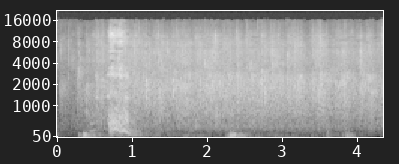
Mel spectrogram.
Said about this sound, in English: Didn't anticipate all the applause, so my timing might be a little off. But thank you. I appreciate it.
